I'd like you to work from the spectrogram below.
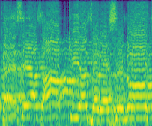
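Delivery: high, loud preacher's cry, drawn out; fiery preaching. Acted. Preacher warning the girls about disobedience, full force.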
